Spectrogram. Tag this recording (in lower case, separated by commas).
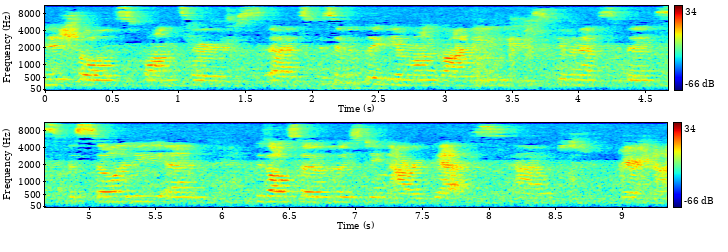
speech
